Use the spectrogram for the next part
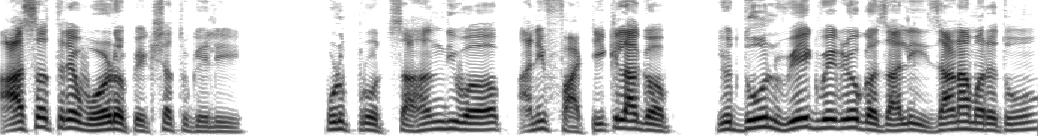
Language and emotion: Goan Konkani, angry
